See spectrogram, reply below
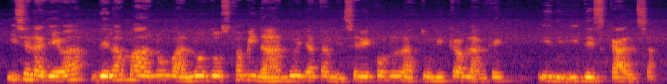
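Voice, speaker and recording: A woman's voice: on the low side, fairly even intonation, a little mellow. Woman telling a story on a video call. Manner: slow, earnest retelling with many hesitations. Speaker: religious workshop leader. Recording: distant video-call audio.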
